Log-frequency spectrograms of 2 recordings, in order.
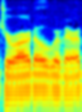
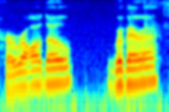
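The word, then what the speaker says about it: Geraldo: Um, he called him out by name in the song, Gerardo Rivera, but I think he mispronounced it on purpose as Heraldo Rivera. Um, maybe more of like a disrespectful tone onto it.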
